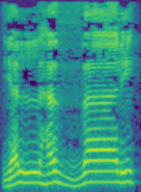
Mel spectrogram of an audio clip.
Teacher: لو وقفنا نقول يلهث بثاء، لكن لو وصلناها نحولها إلى ذال وندغم الذال في الذال فنقول يلهث ذلك، هكذا المفروض.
